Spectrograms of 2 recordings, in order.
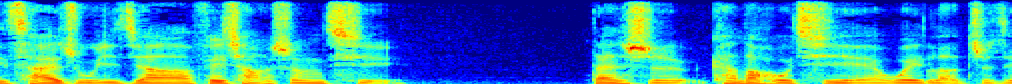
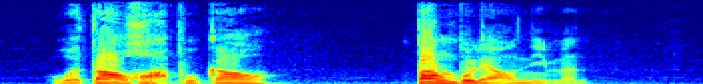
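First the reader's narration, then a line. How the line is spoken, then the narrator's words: Shouting. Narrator (Chinese): 侯七爷喊道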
